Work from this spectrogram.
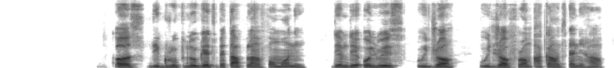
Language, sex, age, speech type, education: Nigerian Pidgin, male, 15-29, spontaneous, tertiary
